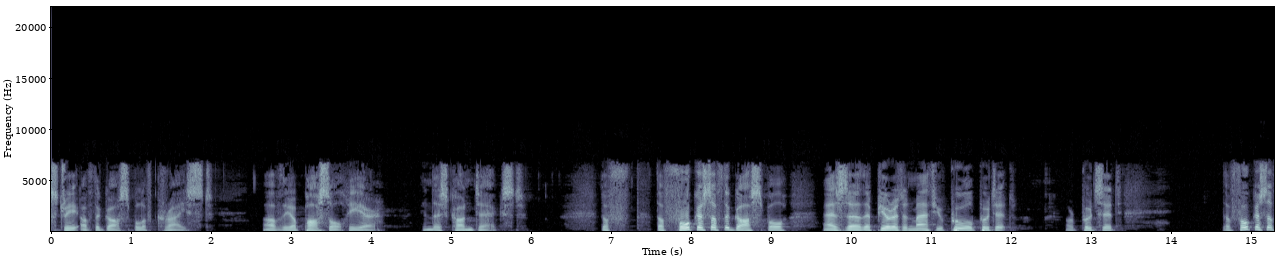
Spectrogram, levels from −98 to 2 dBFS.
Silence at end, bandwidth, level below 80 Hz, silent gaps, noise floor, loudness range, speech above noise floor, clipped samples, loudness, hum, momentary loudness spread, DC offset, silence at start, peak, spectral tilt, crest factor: 0 s; 7.4 kHz; -54 dBFS; none; -84 dBFS; 10 LU; 59 dB; under 0.1%; -25 LUFS; none; 17 LU; under 0.1%; 0 s; -6 dBFS; -5 dB/octave; 20 dB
